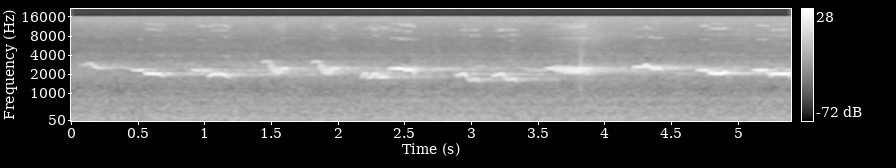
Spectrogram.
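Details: Rufous-bellied thrush singing before dawn in São Paulo city, Brazil, on 11 September 2017: clear whistled phrases, slurred up and down, given in a steady unhurried series over a low hum of urban traffic.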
